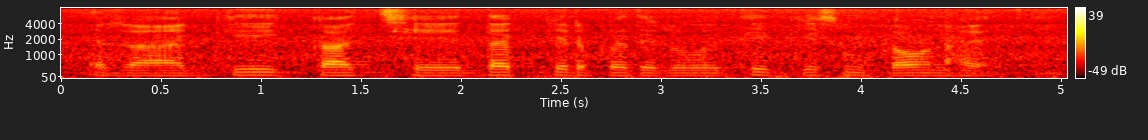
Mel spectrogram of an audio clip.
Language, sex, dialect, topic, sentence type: Bhojpuri, male, Northern, agriculture, question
